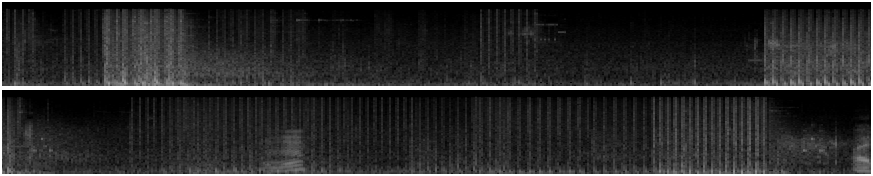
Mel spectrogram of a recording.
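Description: An automatic rifle fires.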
